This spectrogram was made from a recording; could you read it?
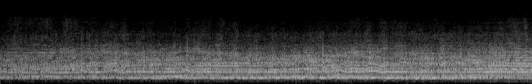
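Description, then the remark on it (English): The number 88 race car's engine roars steadily at high revs as it passes through the middle section of a circuit during a race, moving up to fourth place, a loud, continuous drone with a slight rasp that holds even throughout, no clear rise or fade, and no one talking. “That's the Juan Bo 88 car that's gone through there.”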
